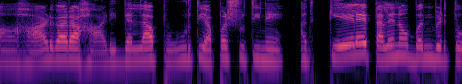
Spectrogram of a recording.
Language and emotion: Kannada, disgusted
